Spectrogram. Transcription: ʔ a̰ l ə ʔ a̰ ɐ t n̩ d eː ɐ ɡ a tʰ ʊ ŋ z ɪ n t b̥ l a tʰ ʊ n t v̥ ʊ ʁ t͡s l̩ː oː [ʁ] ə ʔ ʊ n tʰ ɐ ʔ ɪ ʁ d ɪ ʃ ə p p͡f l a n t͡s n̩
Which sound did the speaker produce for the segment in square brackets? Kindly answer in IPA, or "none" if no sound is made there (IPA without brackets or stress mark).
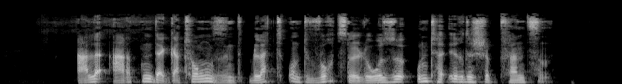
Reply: z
